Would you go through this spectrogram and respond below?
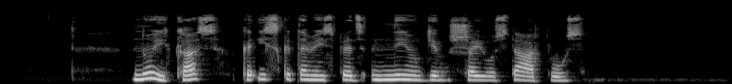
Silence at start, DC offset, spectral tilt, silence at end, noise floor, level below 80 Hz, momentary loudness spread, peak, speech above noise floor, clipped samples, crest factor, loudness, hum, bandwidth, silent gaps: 1.35 s; under 0.1%; -4.5 dB/octave; 1.5 s; -67 dBFS; -74 dBFS; 9 LU; -2 dBFS; 49 dB; under 0.1%; 20 dB; -19 LUFS; none; 11 kHz; none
